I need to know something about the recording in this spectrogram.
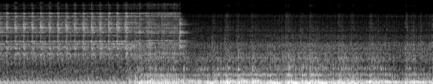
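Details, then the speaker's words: Two-stroke hovercraft engine with fuel supply unhooked runs lumpy and uneven at low speed with irregular pulses and stumbles; fuel dripping from the carbs, rich and flooding. "I've unhooked the fuel supply. See if I can run a little bit of, get it to run for a minute without flooding out on me. It seems to be flooding out."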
